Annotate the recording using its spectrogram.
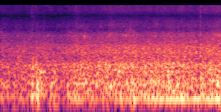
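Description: Steady, even hiss of wind, with wind noise on the microphone.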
